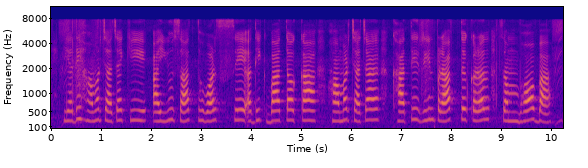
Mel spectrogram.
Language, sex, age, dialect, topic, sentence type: Bhojpuri, female, 18-24, Northern, banking, statement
